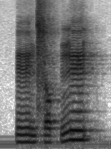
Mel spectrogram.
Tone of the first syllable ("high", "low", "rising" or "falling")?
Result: high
